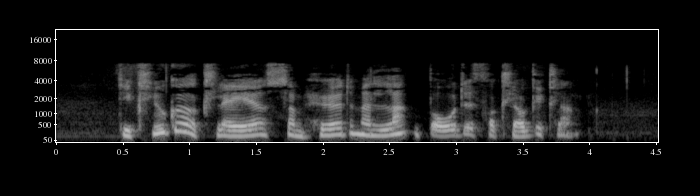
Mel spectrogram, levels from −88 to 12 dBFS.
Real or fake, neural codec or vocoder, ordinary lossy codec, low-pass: real; none; MP3, 48 kbps; 7.2 kHz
